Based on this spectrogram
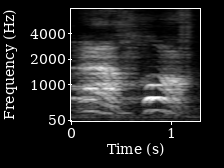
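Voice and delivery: pained yelp with groans; real cramp, crying out; leg cramp cry. Real, not acted. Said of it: "You get like a Charlie?".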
